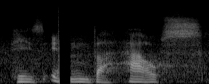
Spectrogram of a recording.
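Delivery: low, slow hushed fear; "He's in the house" said slow and low, full of dread. Retold or imitated. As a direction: breathe it out low and slow, scared stiff. Retold horror scene, terrified viewer.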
